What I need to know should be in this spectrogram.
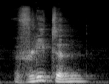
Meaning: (verb) to flow; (noun) plural of vliet
- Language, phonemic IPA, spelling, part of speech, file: Dutch, /ˈvli.tə(n)/, vlieten, verb / noun, Nl-vlieten.ogg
